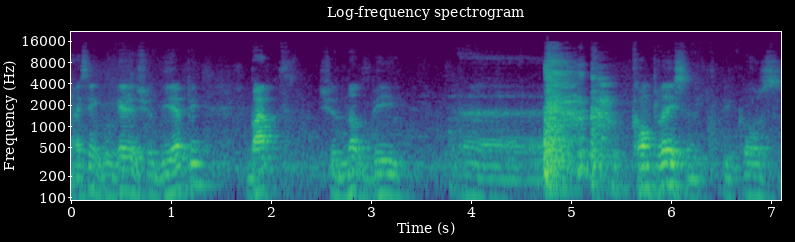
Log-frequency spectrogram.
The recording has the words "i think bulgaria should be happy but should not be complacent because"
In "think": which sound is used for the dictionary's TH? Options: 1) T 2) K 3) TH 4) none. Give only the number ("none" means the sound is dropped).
3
